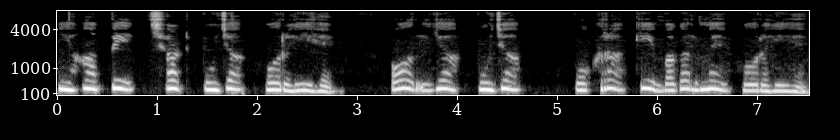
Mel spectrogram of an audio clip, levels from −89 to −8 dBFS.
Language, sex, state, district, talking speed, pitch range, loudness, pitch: Hindi, female, Bihar, Saran, 135 wpm, 220-275 Hz, -17 LUFS, 245 Hz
